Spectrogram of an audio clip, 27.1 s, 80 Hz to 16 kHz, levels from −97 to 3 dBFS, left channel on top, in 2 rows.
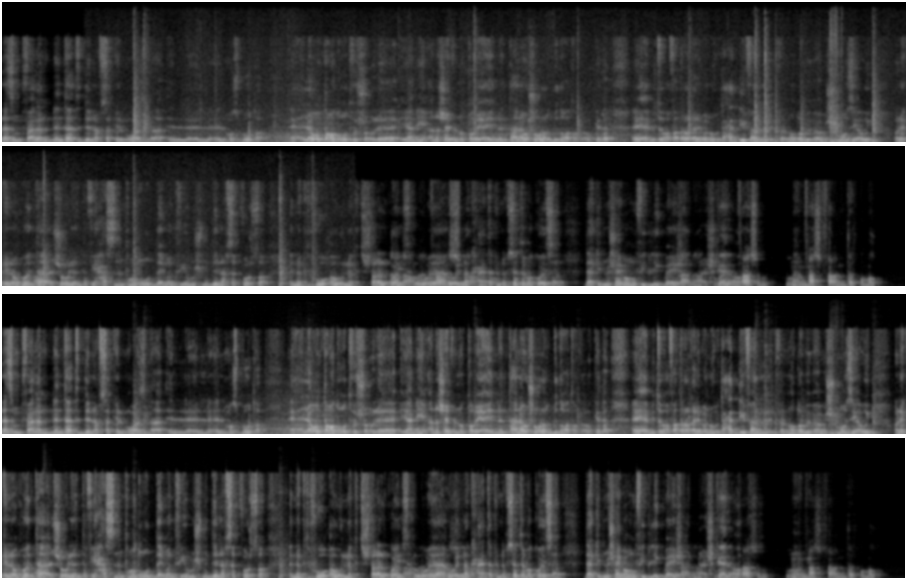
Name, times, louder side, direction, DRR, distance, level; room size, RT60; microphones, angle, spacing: voice 1, 0.0-22.0 22.3-24.7 25.4-25.8, right 2 dB, 45° right, 2.2 m, -33 dB
sound 1, 1.2-18.9, left 5 dB, 75° left, 1.2 m, -49 dB
Train, 1.2-14.4 14.7-14.8, right 1 dB, 85° right, 5.2 m, -53 dB
voice 2, 19.4-21.0 23.6-25.0 25.3-26.7, left 4 dB, 45° left, 0.9 m, -42 dB
20.5 x 8.7 x 3.2 m
head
